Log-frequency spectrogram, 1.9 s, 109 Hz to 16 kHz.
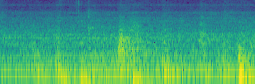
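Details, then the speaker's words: Washing machine mid-wash with about 45 minutes remaining: the turning drum knocks and thumps in an uneven, repeating beat, described as a banging, clunking sound. "여러분 아빠가 빨래 들리고 왔는데 이상한 소리가 계속 나요. 아까 전막 탕당탕 꽝 이런 소리."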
